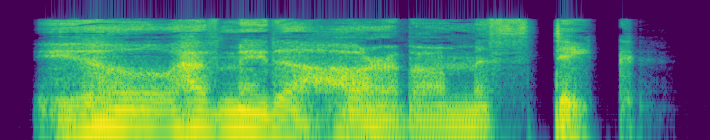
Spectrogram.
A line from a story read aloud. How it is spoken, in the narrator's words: rasped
